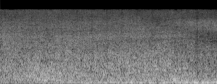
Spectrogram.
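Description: Lake ice breaking and grinding under the bow of the Coast Guard icebreaker Mackinaw: a steady rushing noise with a low rumble underneath.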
